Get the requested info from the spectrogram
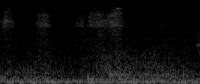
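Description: Felt-tip marker writing on flip-chart paper: a few faint, short scratchy strokes.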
